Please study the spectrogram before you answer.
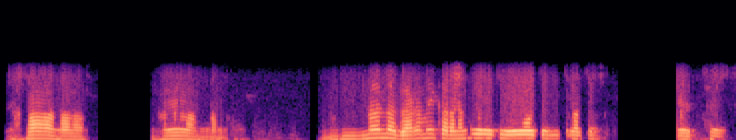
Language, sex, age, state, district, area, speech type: Sindhi, female, 45-60, Uttar Pradesh, Lucknow, urban, conversation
